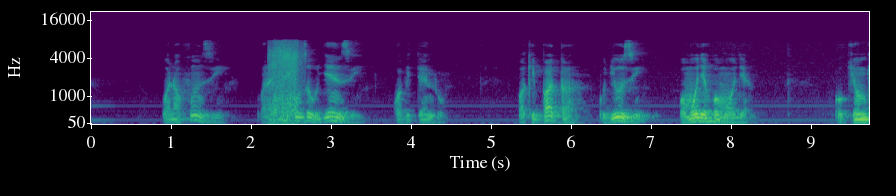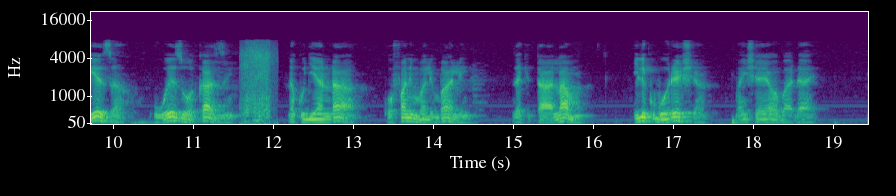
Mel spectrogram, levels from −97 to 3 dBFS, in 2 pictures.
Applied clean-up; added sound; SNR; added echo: none; Zipper (clothing); 4 dB; none.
